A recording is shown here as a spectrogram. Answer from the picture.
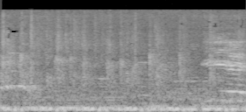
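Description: Busy venue ambience: a steady, pulsing low bass hum under a faint murmur of crowd voices.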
